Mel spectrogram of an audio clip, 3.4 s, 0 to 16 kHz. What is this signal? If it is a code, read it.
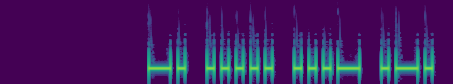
Morse code, heard as a keyed tone, about 22 wpm, 700 Hz. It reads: N5VR
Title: Easy Call Signs - 22wpm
